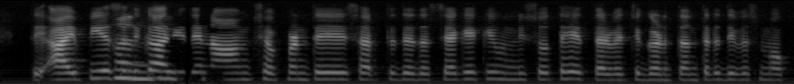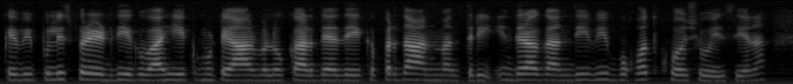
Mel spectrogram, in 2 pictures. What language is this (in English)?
Punjabi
